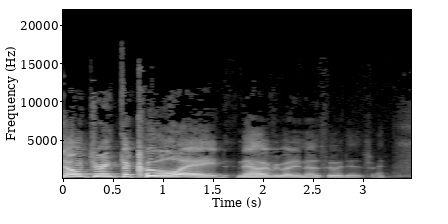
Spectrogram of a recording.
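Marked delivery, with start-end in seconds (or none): 0.0-1.7 high, slow heckling yell. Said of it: "the last thing he'd yell is".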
